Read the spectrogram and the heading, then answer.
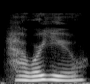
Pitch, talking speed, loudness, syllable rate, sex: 200 Hz, 200 wpm, -13 LUFS, 6.9 syllables/s, female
